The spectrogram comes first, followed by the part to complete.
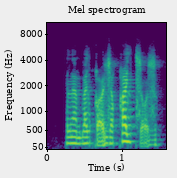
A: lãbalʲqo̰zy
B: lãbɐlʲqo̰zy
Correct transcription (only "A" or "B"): A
